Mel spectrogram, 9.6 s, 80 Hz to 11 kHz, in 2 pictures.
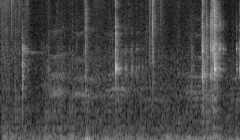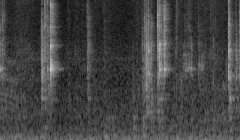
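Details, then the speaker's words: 1950 MG radiator, freshly recored, shaken by hand: irregular metallic clinks and rattles in bursts like a loose piece tumbling in the bottom tank; owner suspects a loose nut or object inside. "sounds like it's got a nut or something loose well shouldn't be any nuts in them at all um in the bottom tank"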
